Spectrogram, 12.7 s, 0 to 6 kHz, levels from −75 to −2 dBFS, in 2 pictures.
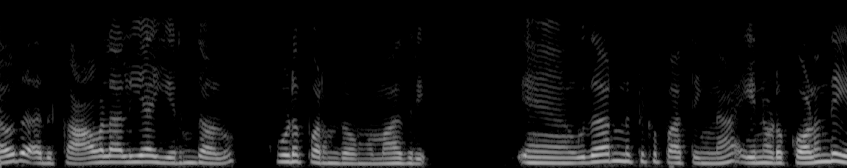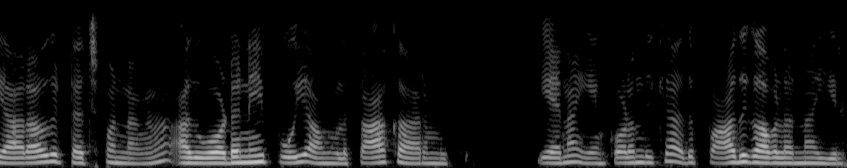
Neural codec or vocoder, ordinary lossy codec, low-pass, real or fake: none; none; 5.4 kHz; real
